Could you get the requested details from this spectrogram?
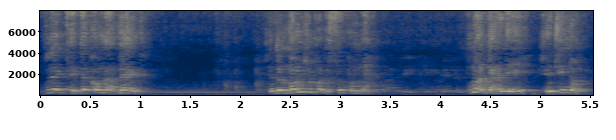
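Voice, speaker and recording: This angry live-stream rant comes from a Cameroonian social media streamer who is defiant, confrontational and repetitive. Her slightly high, mellow voice keeps a moderate pace; the mic is distant and off to the side, with room echo, faint music and slight background noise.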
